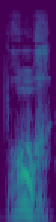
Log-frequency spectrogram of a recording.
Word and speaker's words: Bruch: Bruch, comme on prononce Ernst Bloch et comme on devrait prononcer Jean-Sébastien Bach.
